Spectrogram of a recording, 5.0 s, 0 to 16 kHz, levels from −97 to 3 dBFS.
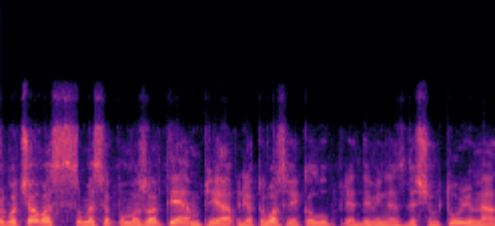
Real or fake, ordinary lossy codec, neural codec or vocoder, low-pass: fake; Opus, 24 kbps; codec, 16 kHz, 4.8 kbps, FACodec; 7.2 kHz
